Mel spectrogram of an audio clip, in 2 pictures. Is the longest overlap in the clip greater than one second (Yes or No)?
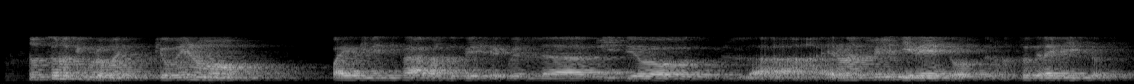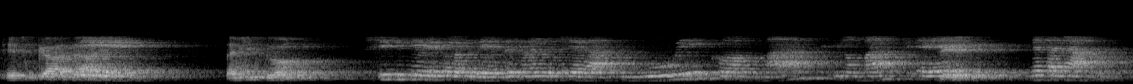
No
